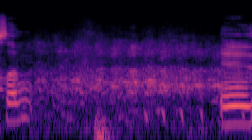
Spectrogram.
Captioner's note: audience laughing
